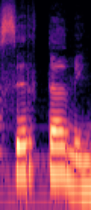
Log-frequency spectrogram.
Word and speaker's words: certame: Ele perde na pronúncia o N. Então de abdômen fica abdômen. Assim como a palavra certamen, que até é pouco, quase não é usada.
